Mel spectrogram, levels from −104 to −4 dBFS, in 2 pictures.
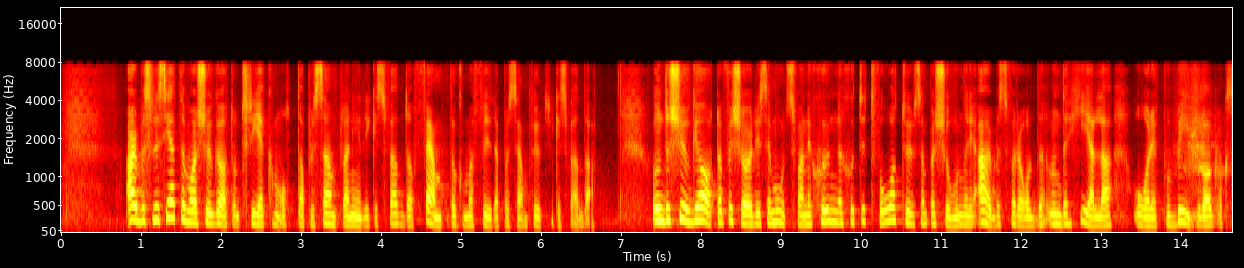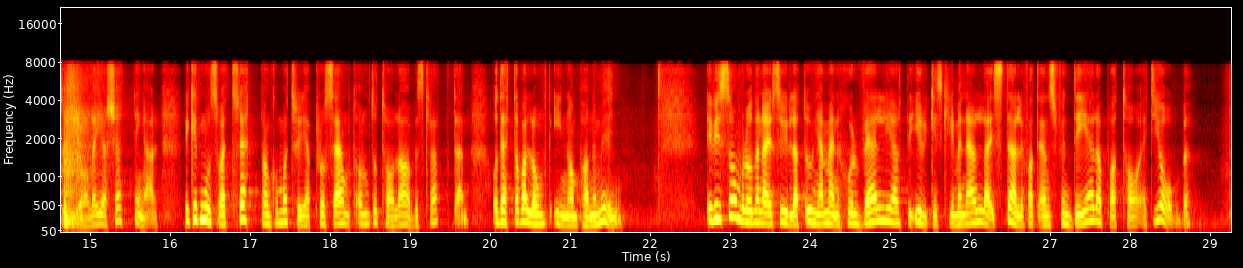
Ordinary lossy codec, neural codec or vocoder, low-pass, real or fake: none; codec, 16 kHz, 0.9 kbps, LongCat-Audio-Codec; none; fake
